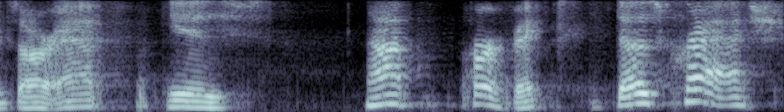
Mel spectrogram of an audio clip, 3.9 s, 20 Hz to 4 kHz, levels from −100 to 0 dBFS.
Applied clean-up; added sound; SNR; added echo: neural mask model DeepFilterNet 3.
